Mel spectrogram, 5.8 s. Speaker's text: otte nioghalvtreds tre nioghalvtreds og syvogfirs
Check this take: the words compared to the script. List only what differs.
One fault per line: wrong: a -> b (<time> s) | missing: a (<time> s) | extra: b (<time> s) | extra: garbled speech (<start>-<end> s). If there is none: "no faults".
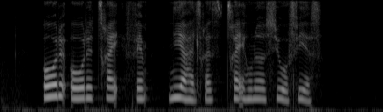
extra: otte tre fem (1.1 s)
wrong: nioghalvtreds -> hundrede (3.7 s)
